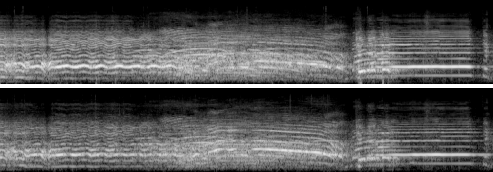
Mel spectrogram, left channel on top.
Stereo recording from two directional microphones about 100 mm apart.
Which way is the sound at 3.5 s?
20° left (ahead or behind).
